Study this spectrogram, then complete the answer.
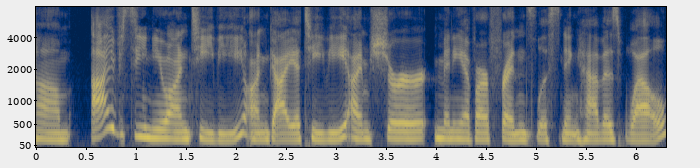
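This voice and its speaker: A normal speaking voice moves at a fairly slow pace. The recording is very clean with a silent background, and the sound is dry and close with no echo. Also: woman. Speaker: podcast host. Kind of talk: podcast interview host.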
